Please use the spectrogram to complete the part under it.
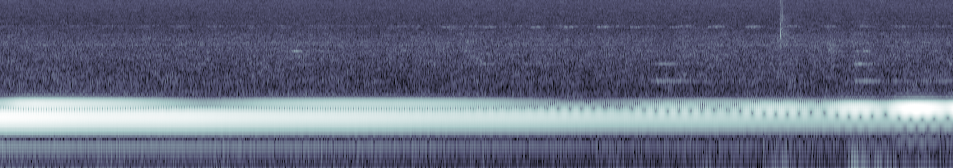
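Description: Singing bowls ring with a steady, humming tone that swells slightly near the end.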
